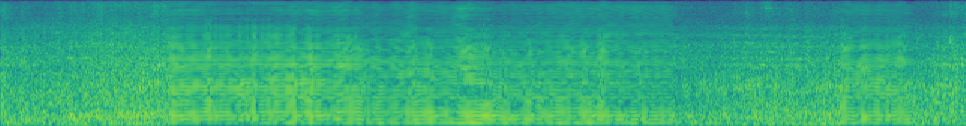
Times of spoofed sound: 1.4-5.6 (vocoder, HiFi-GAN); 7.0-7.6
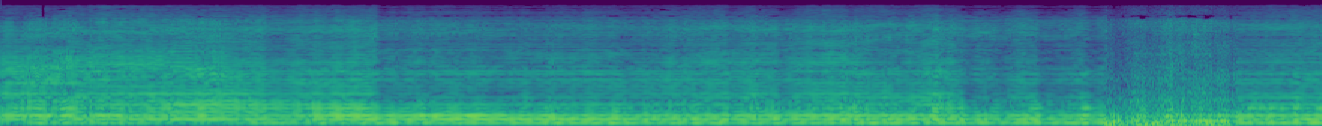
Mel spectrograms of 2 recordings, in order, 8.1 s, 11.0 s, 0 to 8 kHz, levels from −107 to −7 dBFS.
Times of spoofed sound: 0.0-9.2 (vocoder, HiFi-GAN); 10.3-11.0

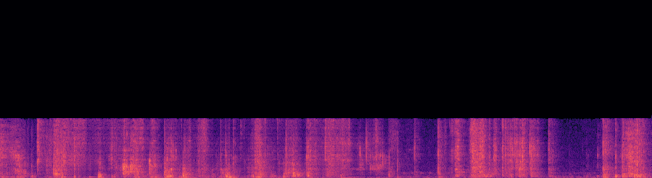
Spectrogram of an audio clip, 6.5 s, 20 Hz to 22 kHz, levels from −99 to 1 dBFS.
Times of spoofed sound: 0.7-3.9 (codec, SNAC); 4.9-5.5

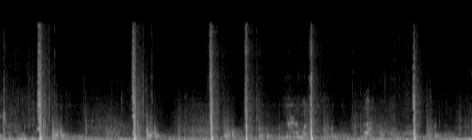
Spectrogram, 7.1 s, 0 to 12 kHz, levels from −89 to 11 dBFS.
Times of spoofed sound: 1.0-1.6 (codec, SNAC); 2.8-5.1

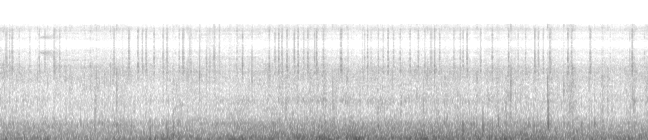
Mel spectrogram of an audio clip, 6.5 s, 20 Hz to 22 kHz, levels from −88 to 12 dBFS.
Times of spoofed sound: 1.9-2.6 (codec, SNAC)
